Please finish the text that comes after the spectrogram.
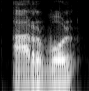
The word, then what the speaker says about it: árbol: En todo caso, árbol sería una palabra grave donde la sílaba más intensa es en ar, ¿ya? Y bol sería la menos intensa y sería pues una sílaba no átona, ¿ya?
